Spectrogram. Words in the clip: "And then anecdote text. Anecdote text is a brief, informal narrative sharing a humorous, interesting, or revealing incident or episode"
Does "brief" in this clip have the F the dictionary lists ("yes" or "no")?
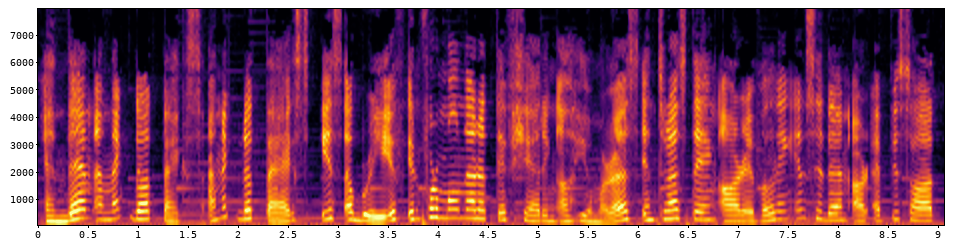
yes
